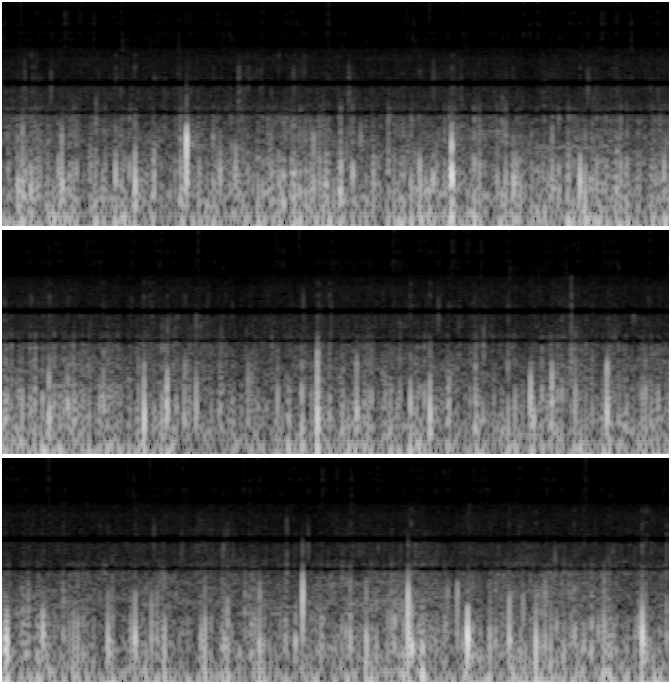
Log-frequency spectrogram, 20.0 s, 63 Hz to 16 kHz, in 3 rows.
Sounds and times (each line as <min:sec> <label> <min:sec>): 0:00.0 bubbling 0:20.0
